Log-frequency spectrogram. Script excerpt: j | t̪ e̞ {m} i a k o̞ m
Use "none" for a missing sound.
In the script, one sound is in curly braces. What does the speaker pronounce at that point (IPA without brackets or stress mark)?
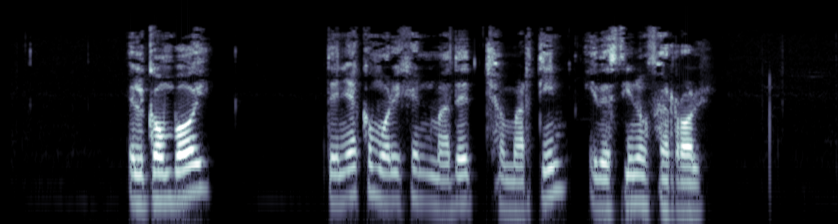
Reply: n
